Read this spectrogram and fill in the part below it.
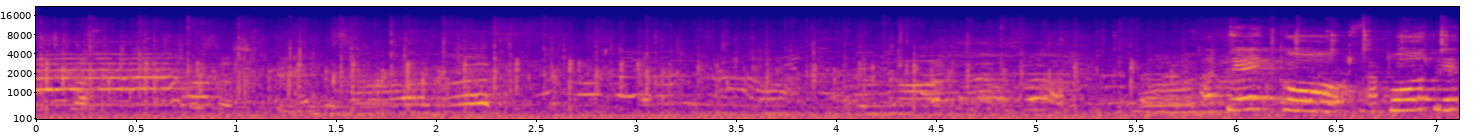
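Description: A lively crowd chatters and calls out outdoors.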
